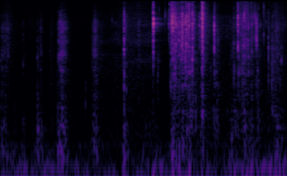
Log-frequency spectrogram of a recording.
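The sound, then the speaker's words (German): Someone crunches and chews a crispy snack, with repeated crackly bites and chews that grow louder and denser in the second half. No one speaks. “Digga, die schmecken lecker. Die schmecken richtig lecker.”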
